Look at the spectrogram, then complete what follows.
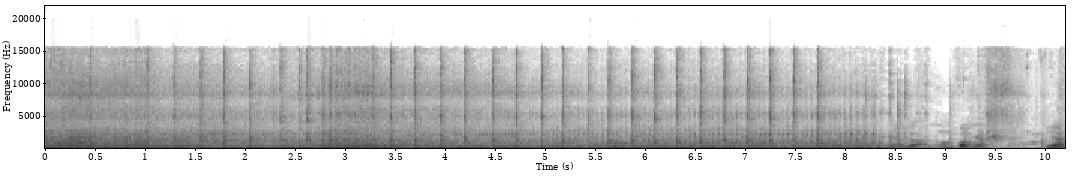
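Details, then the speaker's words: Vespa two-stroke, test before carburetor service: busy putter about 3.5 beats/s with uneven stumbling, fading beat; rough, slow, stuttering running; carburetor to be dismantled and serviced. "Apakah suaranya dianggap kasar? Ini lambat. Kita bongkar, alat ini tersendat-sendat. Gagap."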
